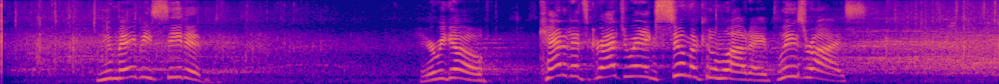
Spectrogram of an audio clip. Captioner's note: applause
